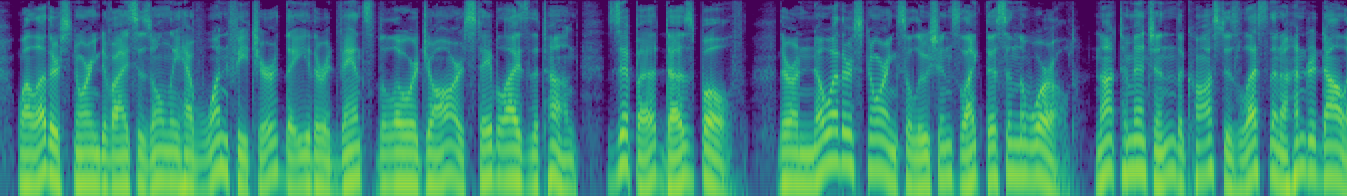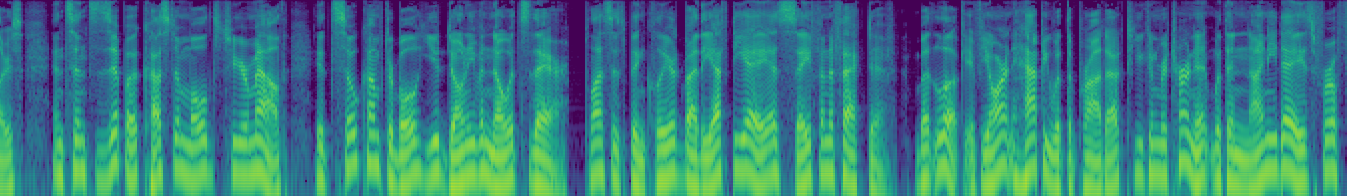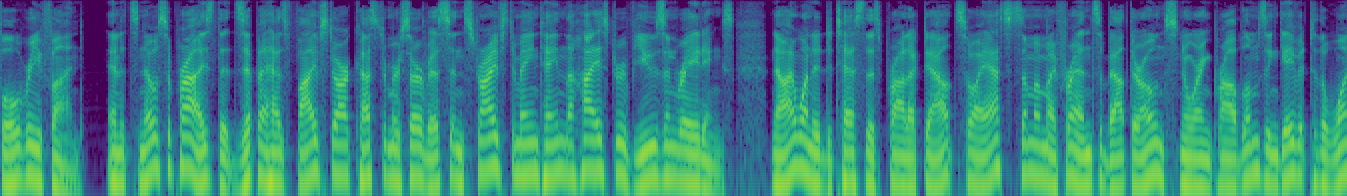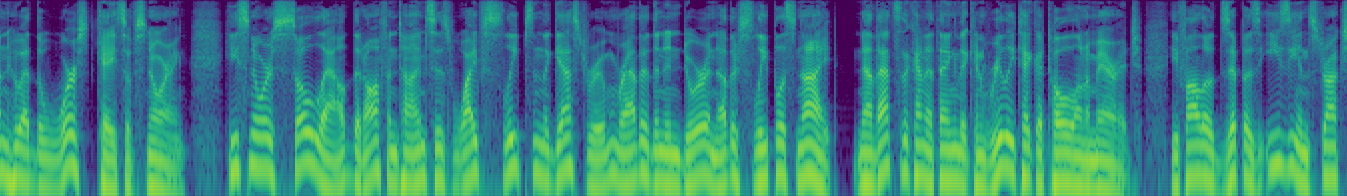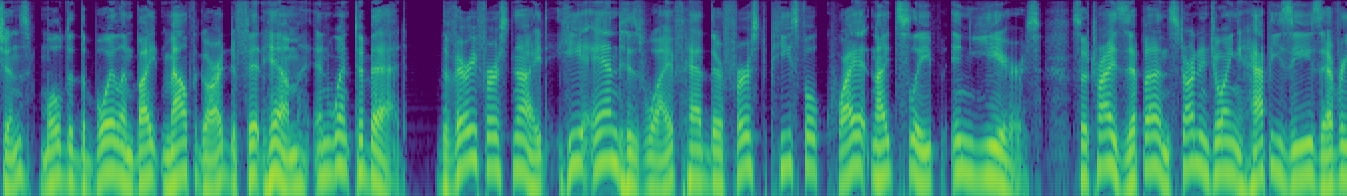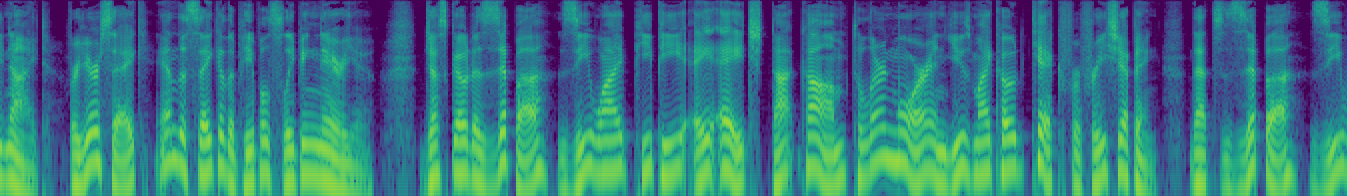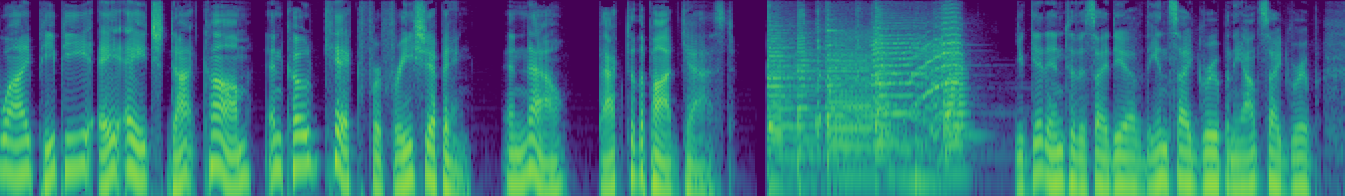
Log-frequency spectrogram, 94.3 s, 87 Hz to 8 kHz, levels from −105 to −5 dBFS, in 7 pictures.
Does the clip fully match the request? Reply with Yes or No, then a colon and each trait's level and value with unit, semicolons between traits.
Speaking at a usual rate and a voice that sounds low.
Yes: average, 185 wpm; low, 125 Hz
